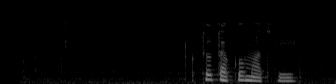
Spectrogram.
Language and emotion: Russian, sad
